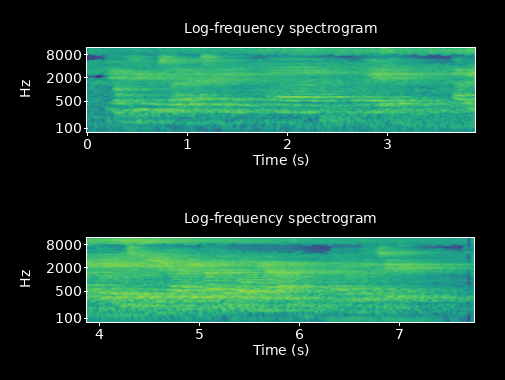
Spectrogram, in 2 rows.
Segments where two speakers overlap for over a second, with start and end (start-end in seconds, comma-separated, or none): 4.0-5.2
